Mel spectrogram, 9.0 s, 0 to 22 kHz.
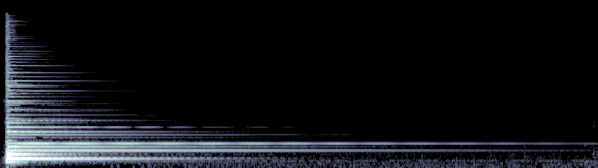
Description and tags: yamah Cm7
Yamaha acoustic guitar strummed with metal pick into B1.
chord, c, amaha, guitar, minor, acoustic, 7th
